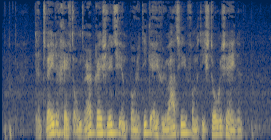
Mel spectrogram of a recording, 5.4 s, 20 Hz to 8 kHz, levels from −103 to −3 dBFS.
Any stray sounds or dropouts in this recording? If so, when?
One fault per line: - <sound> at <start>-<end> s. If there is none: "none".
none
